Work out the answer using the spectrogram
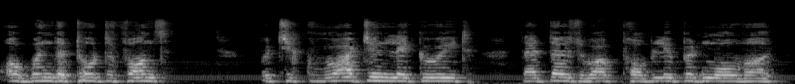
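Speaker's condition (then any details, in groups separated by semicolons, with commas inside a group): Traumatic brain injury; speech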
